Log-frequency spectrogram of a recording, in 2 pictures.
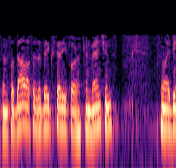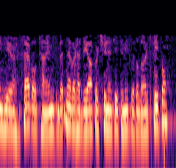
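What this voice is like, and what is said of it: Scottish accent. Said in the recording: “If my accent puzzles you or bothers you ... Scotland's way far north of Toronto. And that's where I'm from, and that explains my accent.”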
